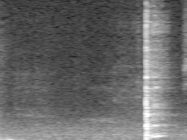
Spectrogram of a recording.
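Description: Plates and dishes being handled while packing a camp kitchen, one sharp clatter of crockery near the end of an otherwise quiet stretch, close by.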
